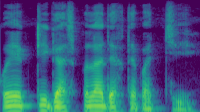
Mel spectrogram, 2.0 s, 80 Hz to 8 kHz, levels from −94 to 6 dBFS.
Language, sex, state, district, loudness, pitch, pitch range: Bengali, male, Assam, Hailakandi, -19 LUFS, 95 Hz, 85-100 Hz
